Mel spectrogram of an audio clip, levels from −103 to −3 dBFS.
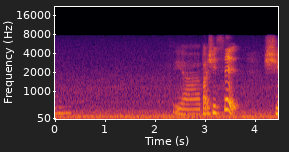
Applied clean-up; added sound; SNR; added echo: none; none; none; none.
